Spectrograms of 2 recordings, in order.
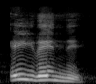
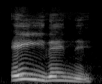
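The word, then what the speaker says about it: εἰρήνη: Eh, o, a pronúncia no grego é eirene, eirene, né?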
